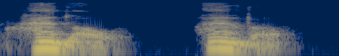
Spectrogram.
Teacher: Quase o D nem é pronunciado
